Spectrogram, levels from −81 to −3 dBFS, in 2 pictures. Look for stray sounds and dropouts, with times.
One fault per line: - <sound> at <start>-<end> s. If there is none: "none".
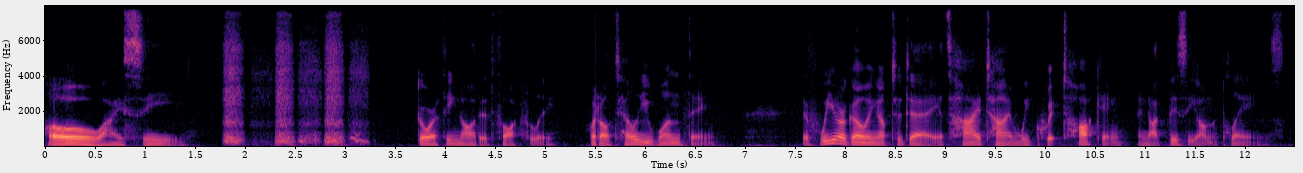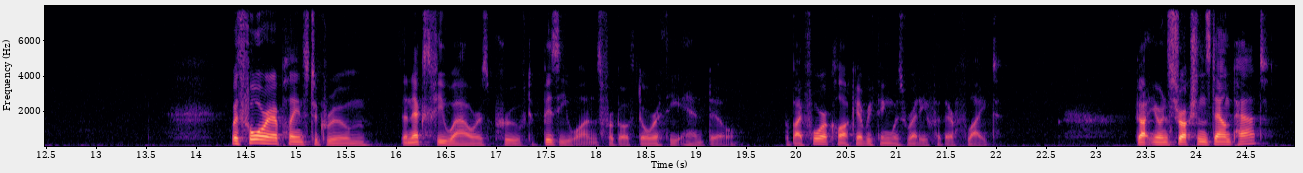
- breath at 1.8-3.3 s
